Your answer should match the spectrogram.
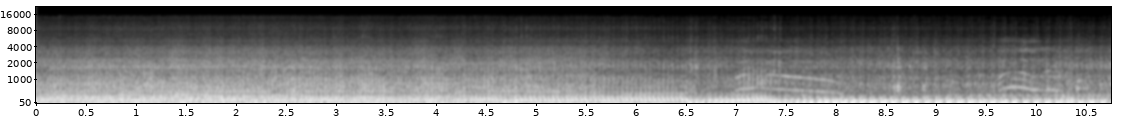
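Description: Arctic Cat 700 ATV's single-cylinder engine running close and loud as it drives through mud; about seven seconds in its note drops to a slower, throbbing beat as it slows. A few short gliding tones sound over it near the end.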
